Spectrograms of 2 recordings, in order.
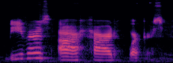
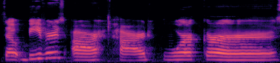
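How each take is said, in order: First: Said in the usual way. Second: Slow dictation. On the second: Shown as a demonstration.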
